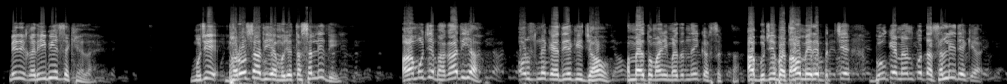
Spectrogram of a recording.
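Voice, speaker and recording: Preacher playing a poor weeping man in a sermon story, high pleading voice, sorrowful, desperate. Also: fairly bright tone. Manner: pleading, sorrowful, rising to anguished outcry.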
